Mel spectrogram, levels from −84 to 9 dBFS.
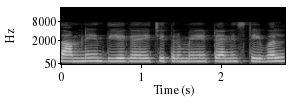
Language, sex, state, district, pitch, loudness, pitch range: Hindi, female, Uttar Pradesh, Muzaffarnagar, 225 Hz, -17 LUFS, 225-230 Hz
